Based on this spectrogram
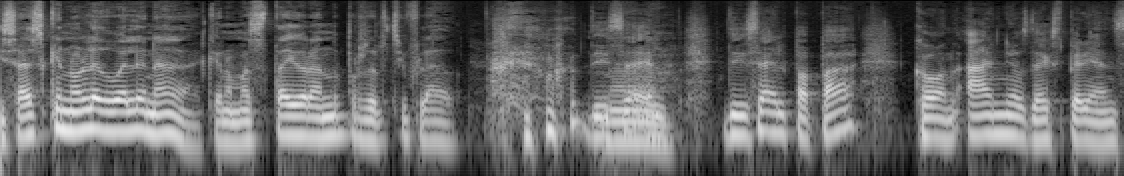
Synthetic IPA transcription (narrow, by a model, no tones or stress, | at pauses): isaβe̞ske̞no̞le̞ðwe̞le̞naðake̞nomas̬est̪ajo̞ɾand̪o̞p̬oɾs̬eɾt͡ʃiflaðo | d̪iseld̪iseːlpapakonaɲozðeːkspeɾjens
